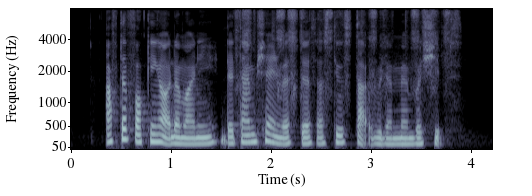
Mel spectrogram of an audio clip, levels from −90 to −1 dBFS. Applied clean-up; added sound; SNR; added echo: neural mask model RNNoise.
